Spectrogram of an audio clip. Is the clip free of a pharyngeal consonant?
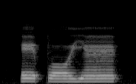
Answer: yes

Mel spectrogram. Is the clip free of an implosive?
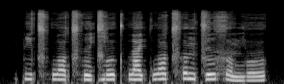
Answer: yes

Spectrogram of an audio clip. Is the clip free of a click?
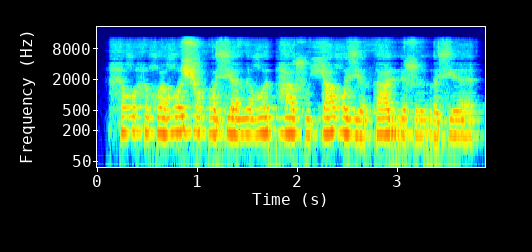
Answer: yes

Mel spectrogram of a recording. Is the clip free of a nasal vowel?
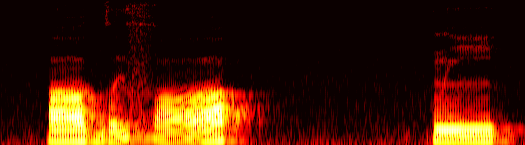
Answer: no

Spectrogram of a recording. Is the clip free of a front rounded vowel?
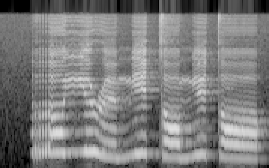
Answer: no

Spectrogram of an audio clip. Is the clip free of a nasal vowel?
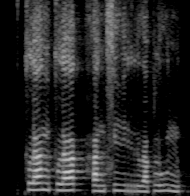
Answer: yes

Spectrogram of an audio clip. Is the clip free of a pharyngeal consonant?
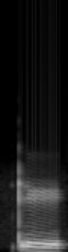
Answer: yes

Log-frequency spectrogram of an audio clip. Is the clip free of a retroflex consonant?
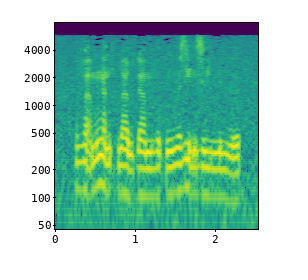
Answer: yes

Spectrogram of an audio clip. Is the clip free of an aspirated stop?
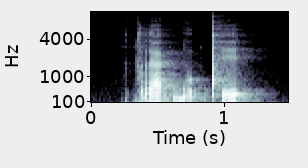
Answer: no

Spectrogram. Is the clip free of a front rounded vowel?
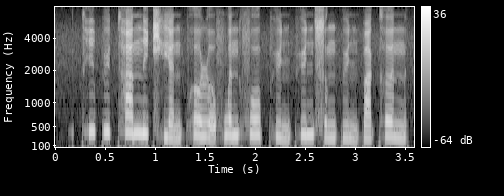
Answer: no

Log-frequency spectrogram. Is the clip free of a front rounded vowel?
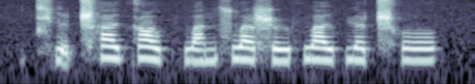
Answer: yes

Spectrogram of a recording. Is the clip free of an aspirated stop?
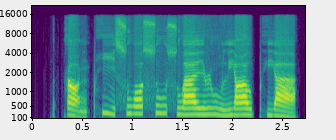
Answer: no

